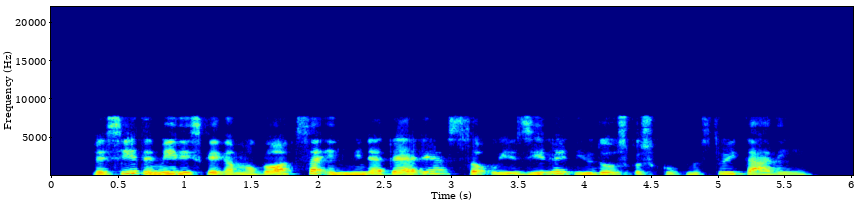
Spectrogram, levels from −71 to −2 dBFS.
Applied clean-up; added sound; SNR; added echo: neural mask model DeepFilterNet 3.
